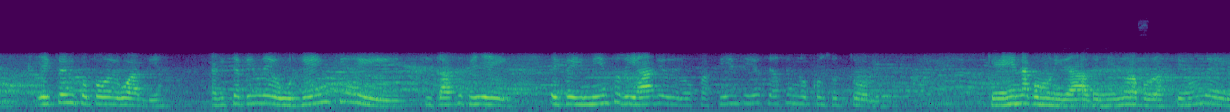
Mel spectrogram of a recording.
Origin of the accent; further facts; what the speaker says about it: Pinar del Río, Cuba; Soy de Pinar.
